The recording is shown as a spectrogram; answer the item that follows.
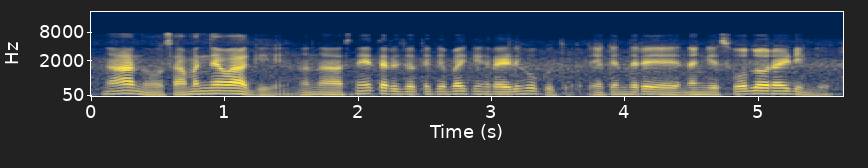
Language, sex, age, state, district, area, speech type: Kannada, male, 18-30, Karnataka, Shimoga, rural, spontaneous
